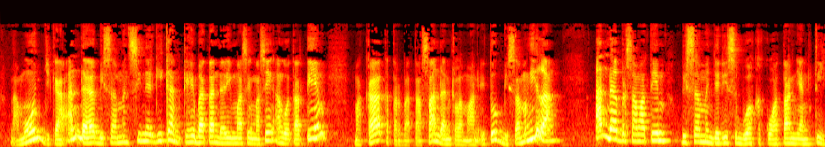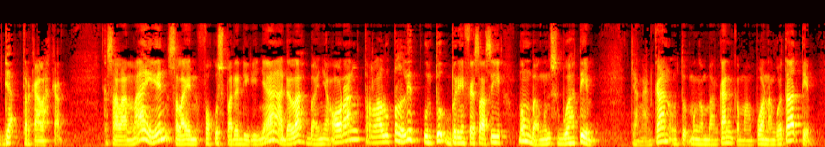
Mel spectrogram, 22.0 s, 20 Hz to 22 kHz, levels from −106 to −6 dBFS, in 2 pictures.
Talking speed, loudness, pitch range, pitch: 135 wpm, -20 LUFS, 125-175 Hz, 140 Hz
